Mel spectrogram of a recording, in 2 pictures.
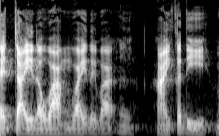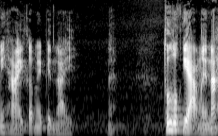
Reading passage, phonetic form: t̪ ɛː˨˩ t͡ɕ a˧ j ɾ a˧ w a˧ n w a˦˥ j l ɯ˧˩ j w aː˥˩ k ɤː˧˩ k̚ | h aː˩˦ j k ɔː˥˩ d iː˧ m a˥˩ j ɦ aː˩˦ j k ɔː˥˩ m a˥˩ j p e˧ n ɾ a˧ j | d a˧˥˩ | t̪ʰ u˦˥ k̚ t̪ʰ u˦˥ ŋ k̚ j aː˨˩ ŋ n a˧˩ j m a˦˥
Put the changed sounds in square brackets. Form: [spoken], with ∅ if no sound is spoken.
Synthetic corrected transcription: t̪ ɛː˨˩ t͡ɕ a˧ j ɾ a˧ w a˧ [ŋ] w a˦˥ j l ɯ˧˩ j w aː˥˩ [ʔ] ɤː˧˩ [∅] | h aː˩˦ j k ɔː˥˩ d iː˧ m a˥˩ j ɦ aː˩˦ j k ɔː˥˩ m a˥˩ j p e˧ n ɾ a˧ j | [n] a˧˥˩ | t̪ʰ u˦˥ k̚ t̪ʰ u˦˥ [∅] k̚ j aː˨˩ ŋ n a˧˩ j [n] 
